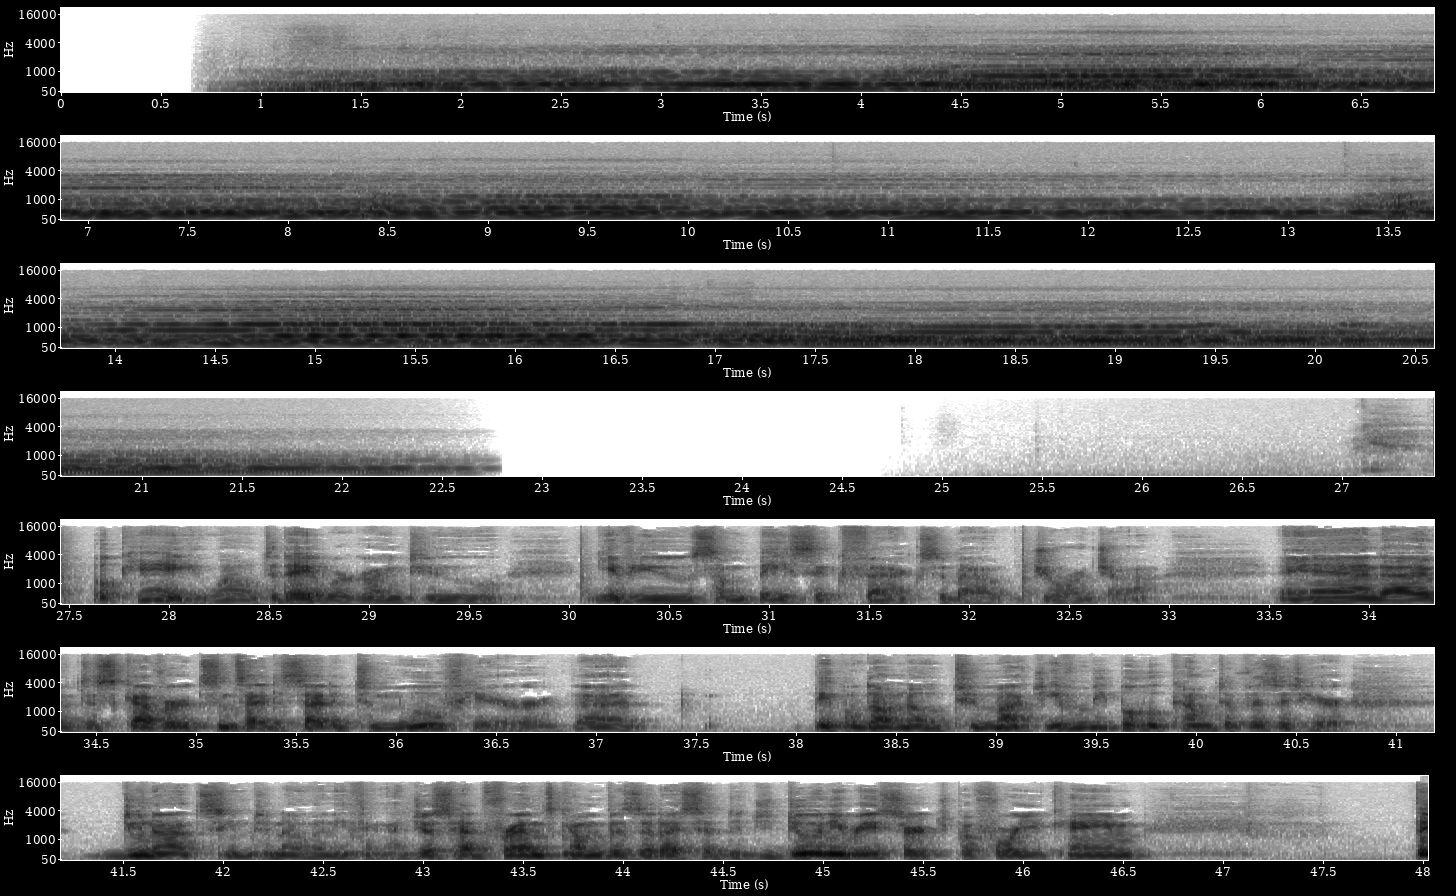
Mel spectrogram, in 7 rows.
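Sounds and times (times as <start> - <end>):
held bass drone: 0.8 - 22.4
choir singing a cappella: 0.8 - 22.8.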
